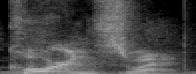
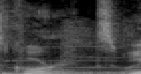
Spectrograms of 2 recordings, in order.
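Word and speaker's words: Corenswet: And for Superman, I feel like Cornswet is fitting. – Yeah. Yeah. Cornswet. – Yes, it's Cornswet. – Yes, he would insist on the three syllables, I'm sure.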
